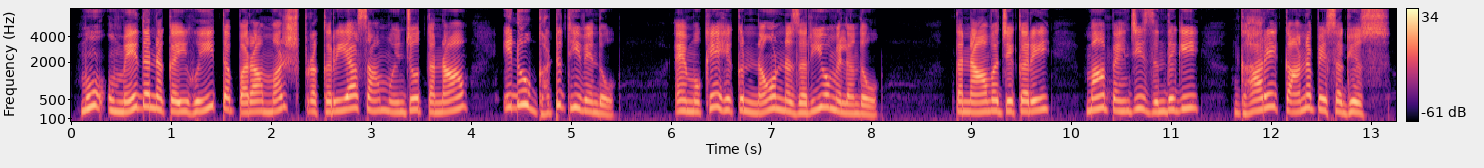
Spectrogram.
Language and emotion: Sindhi, surprised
